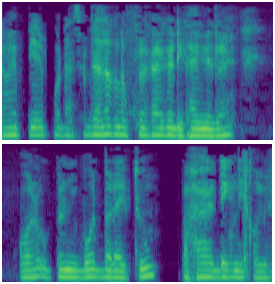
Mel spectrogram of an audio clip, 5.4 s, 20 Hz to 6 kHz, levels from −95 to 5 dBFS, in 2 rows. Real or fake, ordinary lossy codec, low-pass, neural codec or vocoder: fake; MP3, 24 kbps; 5.4 kHz; codec, 16 kHz, 4 kbps, FunCodec, trained on Chinese and English, 50 frames a second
